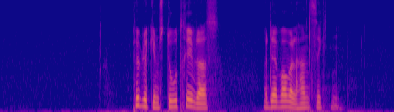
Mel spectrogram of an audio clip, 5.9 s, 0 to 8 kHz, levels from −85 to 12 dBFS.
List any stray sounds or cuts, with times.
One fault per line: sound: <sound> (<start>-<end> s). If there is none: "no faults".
no faults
